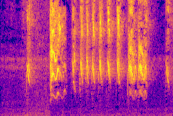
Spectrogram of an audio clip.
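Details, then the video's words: Female double-collared seedeater calls meant to excite a male into song: a high sharp note, then a rapid run of about ten bright chirps spaced evenly, each high-pitched, with quiet hiss behind. "Piado de Fêmea de Coleiro para Esquentar Coleiro"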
